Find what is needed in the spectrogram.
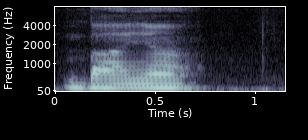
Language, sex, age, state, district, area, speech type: Urdu, male, 18-30, Delhi, South Delhi, urban, read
